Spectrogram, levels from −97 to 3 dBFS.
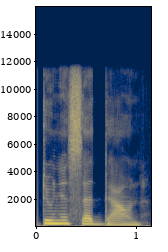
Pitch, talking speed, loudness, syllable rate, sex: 180 Hz, 155 wpm, -18 LUFS, 3.7 syllables/s, female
